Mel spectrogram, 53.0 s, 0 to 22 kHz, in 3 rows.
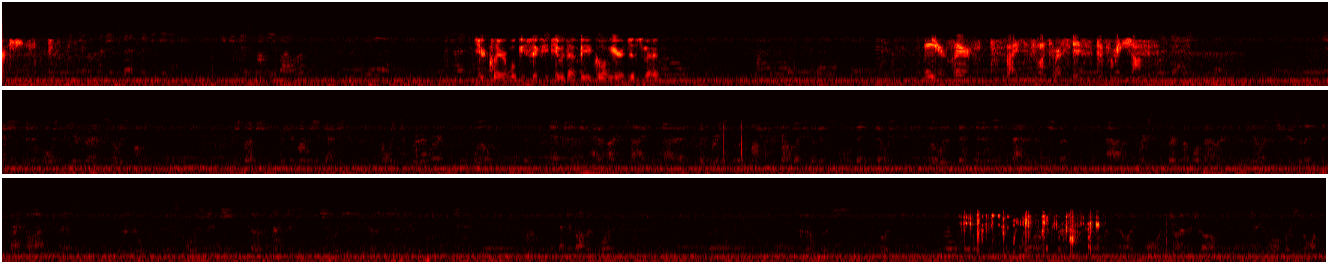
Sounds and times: Radio: 0:00.0 - 0:02.1, 0:06.0 - 0:08.8, 0:12.3 - 0:16.4, 0:48.0 - 0:53.0
Speech: 0:00.0 - 0:04.2, 0:05.9 - 0:08.9, 0:12.3 - 0:16.1, 0:17.6 - 0:19.8, 0:20.8 - 0:43.7, 0:47.9 - 0:53.0.

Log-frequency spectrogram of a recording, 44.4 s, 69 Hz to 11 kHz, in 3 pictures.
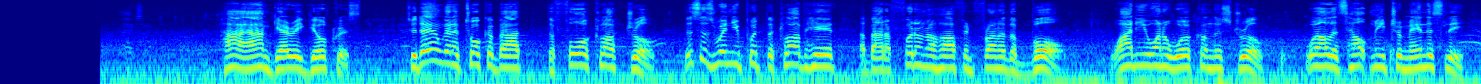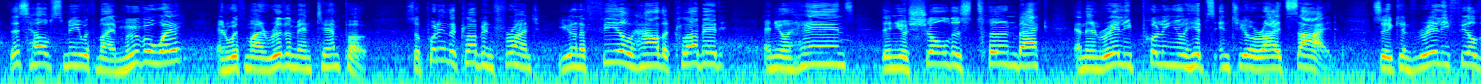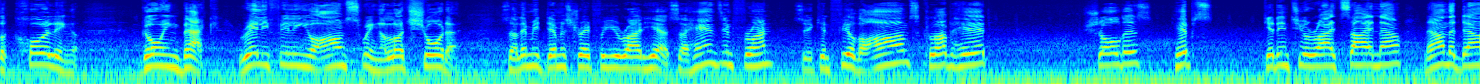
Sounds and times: Speech: 0:02.2 - 0:30.4, 0:31.0 - 0:39.5, 0:40.5 - 0:44.4.

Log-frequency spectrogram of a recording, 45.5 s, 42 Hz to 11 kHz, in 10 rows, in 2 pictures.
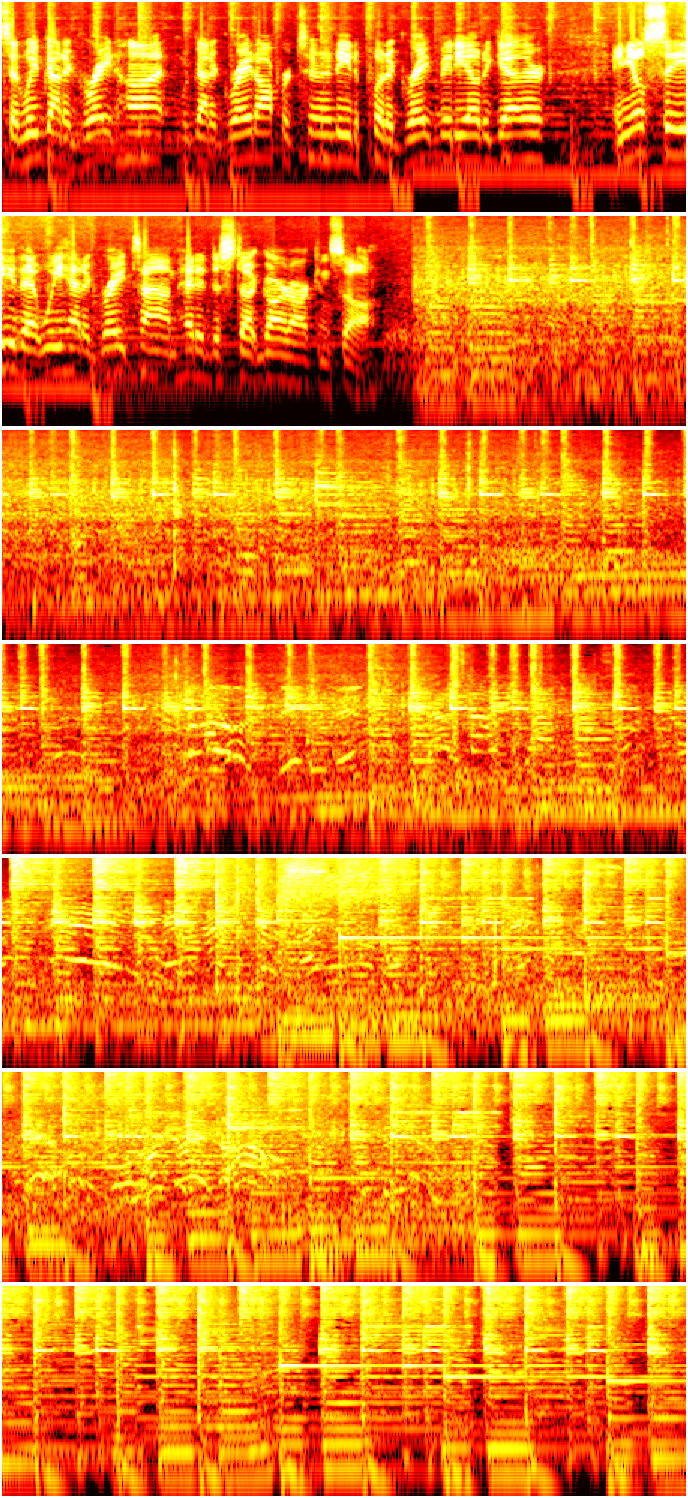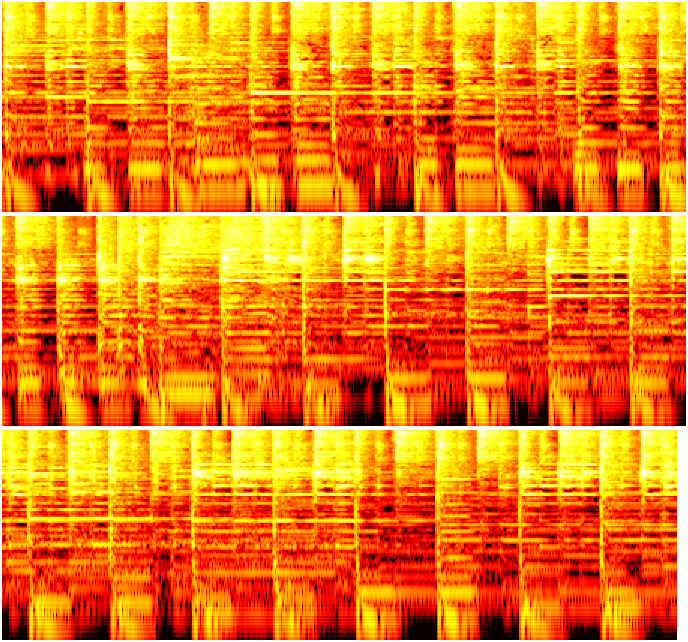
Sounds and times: Speech: 0:00.0 - 0:07.1, 0:14.9 - 0:17.4, 0:18.2 - 0:21.2
Music: 0:00.0 - 0:45.5.

